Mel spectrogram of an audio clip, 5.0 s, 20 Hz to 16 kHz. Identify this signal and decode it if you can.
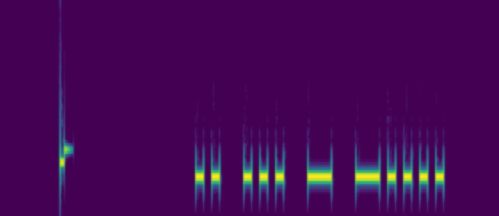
Morse code, heard as a keyed tone, about 15 wpm, 700 Hz. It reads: IST6
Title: Four Challenging Letter-Number Combinations 15wpm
